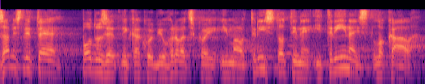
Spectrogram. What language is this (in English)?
Croatian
